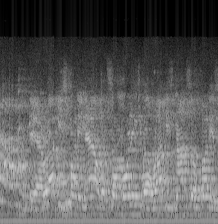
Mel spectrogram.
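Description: People talking, the words not clear enough to make out, over a steady low hum.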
